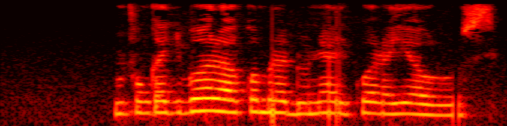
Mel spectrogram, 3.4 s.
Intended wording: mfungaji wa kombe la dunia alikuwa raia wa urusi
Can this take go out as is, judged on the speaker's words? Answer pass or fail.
fail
